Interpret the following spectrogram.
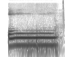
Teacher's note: Nah, ini sifatnya adalah isti'la. Kita tafkhimkan, kita tebalkan, kemudian sembari kita monyongkan kedua bibir karena dia harokatnya dhammah.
